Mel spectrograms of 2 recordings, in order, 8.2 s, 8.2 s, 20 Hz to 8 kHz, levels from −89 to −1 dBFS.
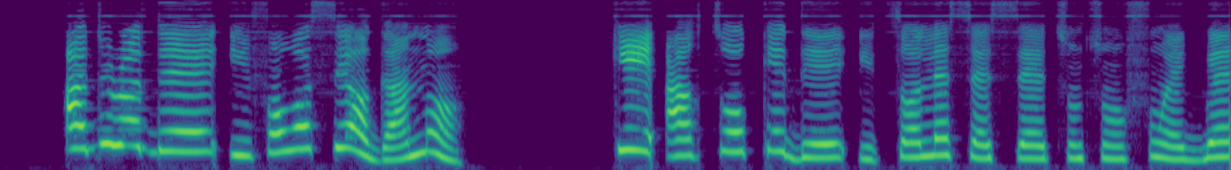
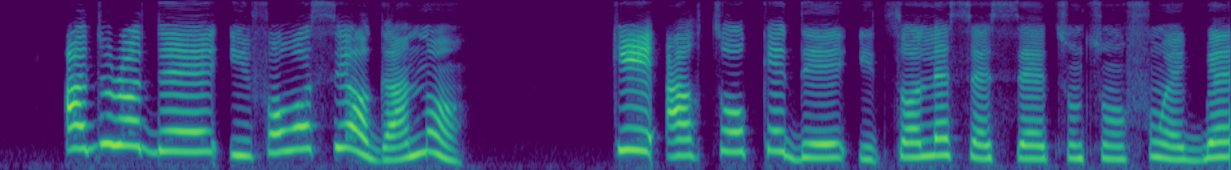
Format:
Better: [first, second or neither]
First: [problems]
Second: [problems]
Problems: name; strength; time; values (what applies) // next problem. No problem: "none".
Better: second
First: noise reduction (neural mask model DeepFilterNet 3)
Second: none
